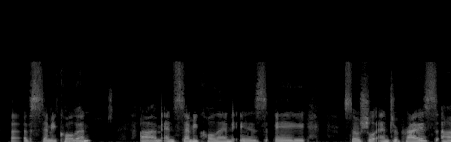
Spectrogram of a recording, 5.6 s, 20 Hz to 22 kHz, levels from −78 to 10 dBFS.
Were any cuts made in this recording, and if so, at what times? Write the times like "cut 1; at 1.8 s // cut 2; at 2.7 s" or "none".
none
